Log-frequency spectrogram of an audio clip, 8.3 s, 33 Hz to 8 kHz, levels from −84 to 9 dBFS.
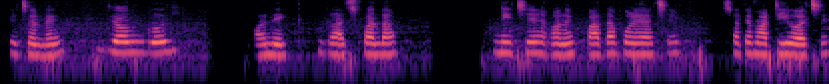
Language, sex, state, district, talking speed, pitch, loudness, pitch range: Bengali, female, West Bengal, Jhargram, 95 wpm, 240 Hz, -28 LUFS, 230-255 Hz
